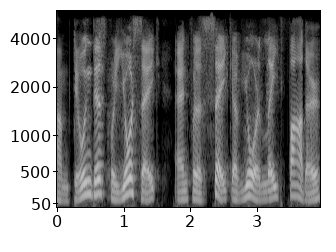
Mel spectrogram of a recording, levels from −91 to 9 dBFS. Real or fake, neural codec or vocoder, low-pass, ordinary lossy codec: real; none; 5.4 kHz; AAC, 32 kbps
